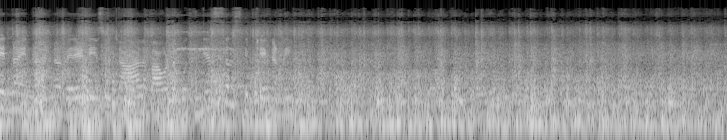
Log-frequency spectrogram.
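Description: Large drums beat loudly in a fast, steady rhythm close by.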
